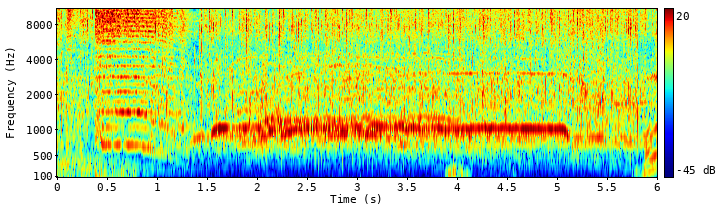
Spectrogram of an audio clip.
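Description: A dance song ends on its last notes about a second in, and a studio audience applauds and cheers. A long high note is held over the applause until about five seconds in.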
